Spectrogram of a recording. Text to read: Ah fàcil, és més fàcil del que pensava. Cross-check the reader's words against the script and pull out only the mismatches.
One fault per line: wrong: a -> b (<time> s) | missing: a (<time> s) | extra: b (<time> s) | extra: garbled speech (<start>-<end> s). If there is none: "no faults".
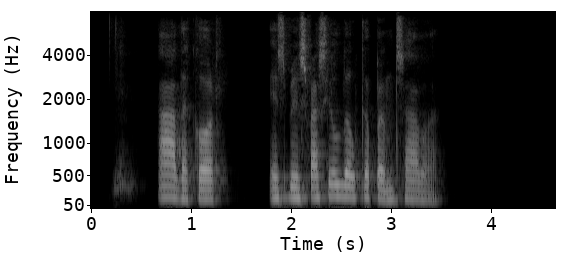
wrong: fàcil -> d'acord (0.9 s)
